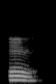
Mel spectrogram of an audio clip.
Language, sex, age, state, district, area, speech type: Tamil, female, 45-60, Tamil Nadu, Nagapattinam, urban, conversation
